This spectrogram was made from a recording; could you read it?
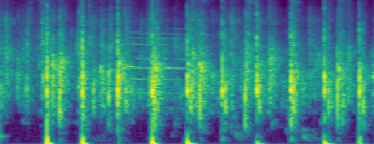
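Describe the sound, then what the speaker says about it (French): Church congregation clapping in praise of the Lord, a run of sharp, loud, roughly rhythmic handclaps close by, with a few scattered voices underneath. "Est-ce qu'on peut acclamer pour le Seigneur?"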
